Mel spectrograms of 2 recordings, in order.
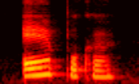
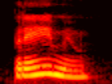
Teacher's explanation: quando nós falamos a palavra época a boca fica um pouco mais aberta e quando falamos a palavra prêmio a boca fica fechada · a palavra prêmio a boca fica fechada então a resposta é na palavra época o som representado pelo e é aberto e em prêmio ele é fechado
